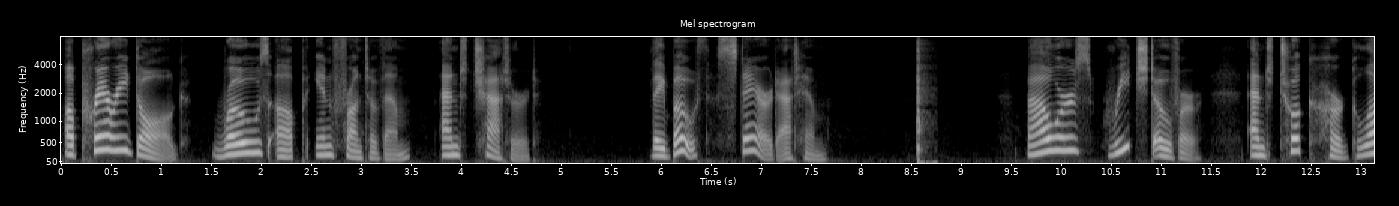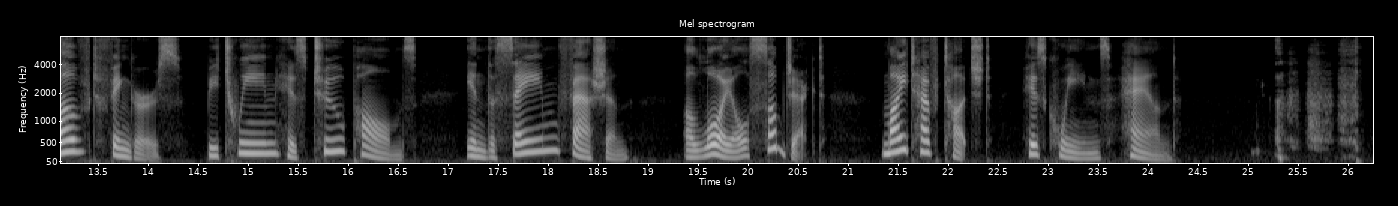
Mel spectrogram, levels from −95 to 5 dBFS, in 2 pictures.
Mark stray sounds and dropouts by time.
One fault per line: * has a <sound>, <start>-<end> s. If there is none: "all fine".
* has a tap, 8.6-8.8 s
* has a breath, 25.0-26.2 s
